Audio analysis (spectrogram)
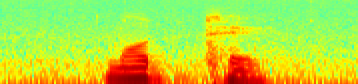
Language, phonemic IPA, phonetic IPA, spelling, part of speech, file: Bengali, /mɔd̪ʱːe/, [ˈmɔd̪ʱːeˑ], মধ্যে, postposition, Bn-মধ্যে.ogg
- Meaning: 1. between 2. in between 3. among 4. within, inside 5. in the middle of, at the center of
